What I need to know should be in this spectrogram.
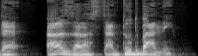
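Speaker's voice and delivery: ordinary delivery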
